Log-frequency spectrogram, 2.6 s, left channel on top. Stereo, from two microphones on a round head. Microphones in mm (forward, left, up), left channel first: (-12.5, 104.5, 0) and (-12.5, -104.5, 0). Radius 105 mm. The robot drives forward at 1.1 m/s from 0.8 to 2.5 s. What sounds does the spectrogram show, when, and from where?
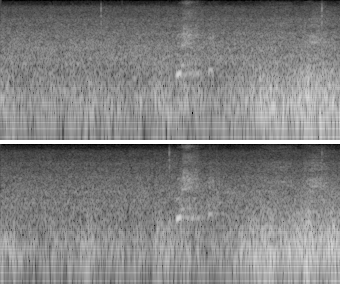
1.3 s laughter: 5° right (ahead or behind), 1.2 m; by 2.5 s centre (ahead or behind), 2 m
